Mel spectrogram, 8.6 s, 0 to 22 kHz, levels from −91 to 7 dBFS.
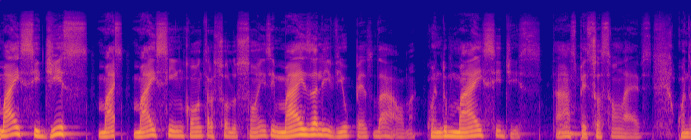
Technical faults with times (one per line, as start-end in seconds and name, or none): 1.42 CD skip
